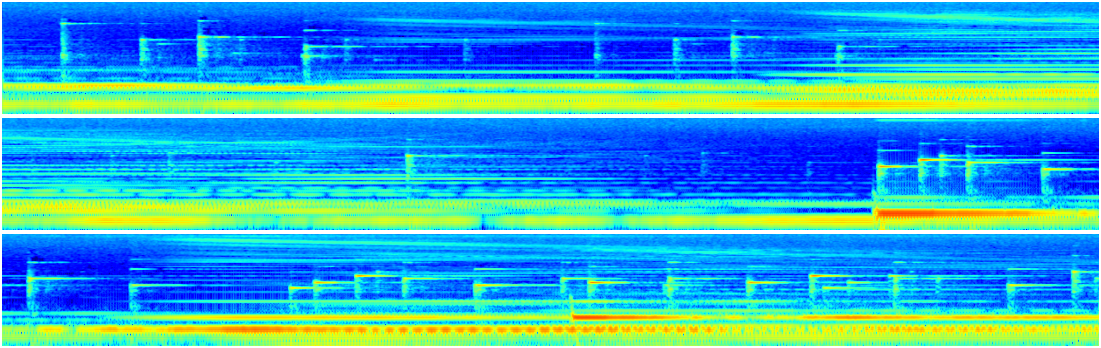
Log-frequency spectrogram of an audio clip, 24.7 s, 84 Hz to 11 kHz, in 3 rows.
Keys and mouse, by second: 0.0 m, 0.9 middle click, 1.1 click, 1.8 ctrl+z, 3.1 m, 4.4 click, 5.8 click, 7.2 click, 8.7 click, 9.7 click, 14.9 Delete, 15.5 click, 16.8-18.0 ctrl+alt+drag, 18.1 ctrl+z, 18.6 ctrl+alt+click, 22.2 click.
